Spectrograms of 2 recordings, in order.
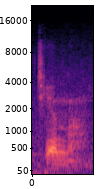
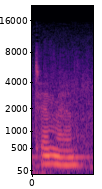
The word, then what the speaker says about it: Tienma: The correct pronunciation is Tienma. See how it ended up Tin Man.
